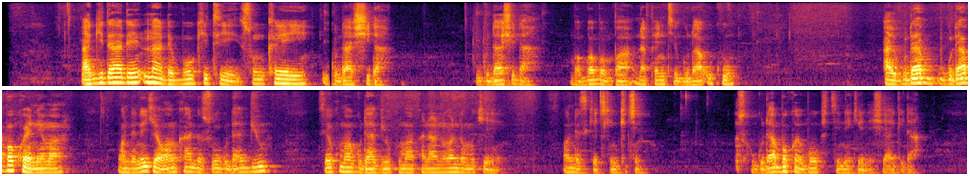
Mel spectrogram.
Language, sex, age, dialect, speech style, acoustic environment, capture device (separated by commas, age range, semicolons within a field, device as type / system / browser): Hausa, male, 35-44, Nigeria - Ibadan, relaxed, appliances, mobile / Linux / Chrome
